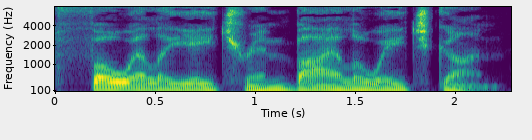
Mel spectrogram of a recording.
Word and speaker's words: Folarin Balogun: FIFA invoked Article 27 to clear Folarin Balogun, pronounced Fo-L-A-H-rin Bilo-H-gun, for the round of 16 after he was hit with a red card.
